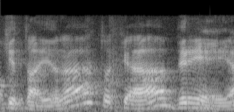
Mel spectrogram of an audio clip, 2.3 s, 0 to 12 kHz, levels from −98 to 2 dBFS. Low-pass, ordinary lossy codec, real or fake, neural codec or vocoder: 7.2 kHz; AAC, 64 kbps; real; none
